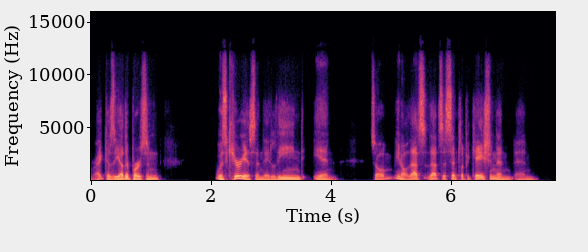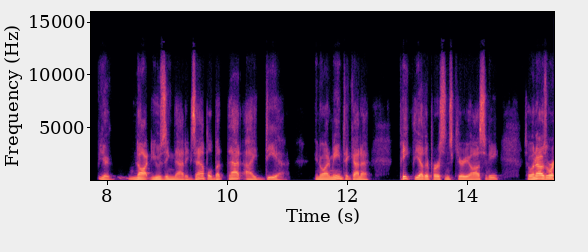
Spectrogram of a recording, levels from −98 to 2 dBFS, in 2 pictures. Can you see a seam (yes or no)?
no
